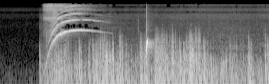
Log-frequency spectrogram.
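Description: Wind buffeting the microphone, a dense low rumble that starts about half a second in. It opens with a rising whistle-like tone that levels off and slides slightly down, and there is one sharp click about two seconds in.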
